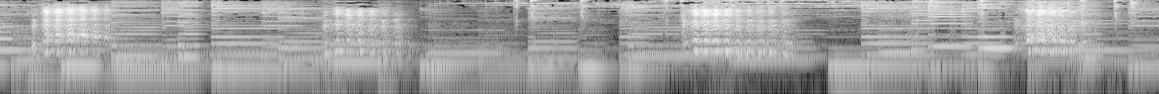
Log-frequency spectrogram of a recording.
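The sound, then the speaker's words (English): A baby goat bleats four times, loud wavering cries spaced a couple of seconds apart over a steady tonal musical backing. “Baby goat, baby goat, yes, Mama.”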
